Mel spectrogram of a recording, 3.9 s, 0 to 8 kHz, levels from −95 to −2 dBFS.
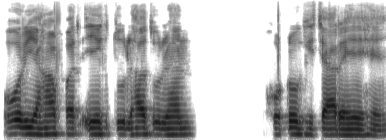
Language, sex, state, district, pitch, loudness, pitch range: Hindi, male, Bihar, Jamui, 130 Hz, -15 LUFS, 120-135 Hz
